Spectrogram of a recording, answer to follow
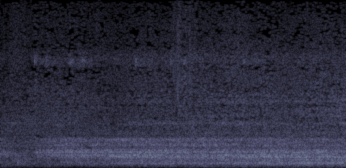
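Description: A steady rushing ambient noise fading in and growing gradually louder, with no clear notes or beat.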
